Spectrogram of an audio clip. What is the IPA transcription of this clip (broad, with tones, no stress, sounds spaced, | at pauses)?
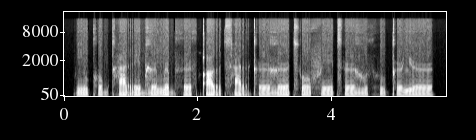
n u˩˧ kʰ o˩˧ b kʰ a˩˧˩ r e˩˧˩ b ɣ ə˞˩˧˩ m ə˞˥˩ b θ ə˞˩˧ θ qʼ o˧˥ r t͡sʰ a˩˧˩ r kʰ ə˞˩˧ ɣ ə˞˧˥ t͡sʼ o˥˩ f e˩˧ t͡sʼ ə˞˩˧ ɣ u˧˥ θ h u˧˥ kʼ ə˞˩˧ lʲ ə˞˥˩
